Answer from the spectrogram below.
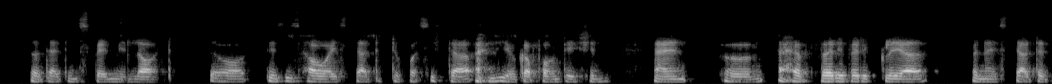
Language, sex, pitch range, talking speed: Greek, male, 125-140 Hz, 155 wpm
